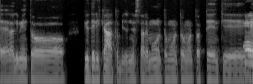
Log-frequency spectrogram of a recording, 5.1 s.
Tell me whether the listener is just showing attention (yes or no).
no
